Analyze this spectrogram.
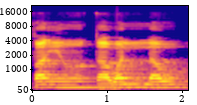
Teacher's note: اوپر تشدید ہے آگے لام کو واو کے ساتھ ملائیں گے، واو ساکن سے پہلے زبر ہے واو لین ہے اس کو کھینچنا نہیں ہے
